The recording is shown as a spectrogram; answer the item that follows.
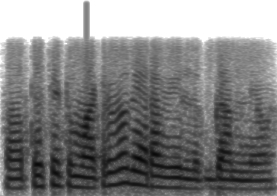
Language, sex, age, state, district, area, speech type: Punjabi, male, 18-30, Punjab, Firozpur, urban, conversation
